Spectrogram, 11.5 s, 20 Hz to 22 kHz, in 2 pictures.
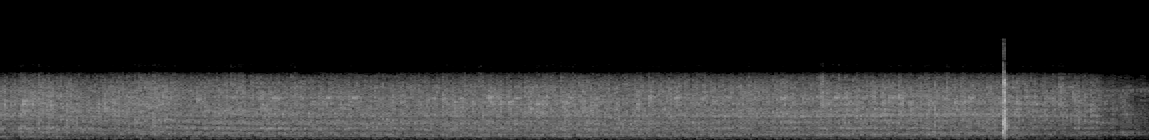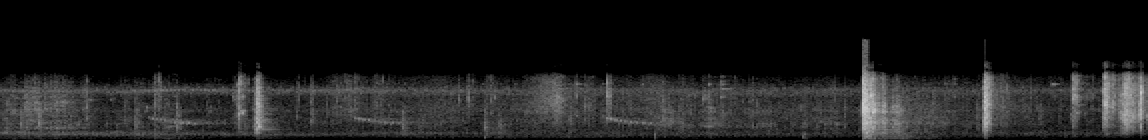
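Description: JLG 601S boom lift's diesel engine idling steadily, then shut off about five seconds in and running down to a stop. After that come a few sharp metal clicks and clanks from the lift's steel basket.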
